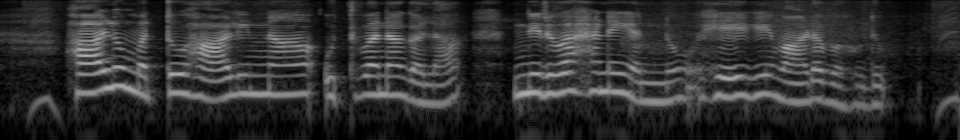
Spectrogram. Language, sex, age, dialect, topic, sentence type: Kannada, female, 18-24, Mysore Kannada, agriculture, question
